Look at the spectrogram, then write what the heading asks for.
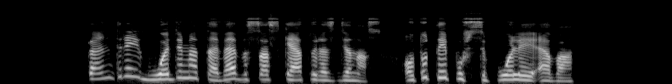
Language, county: Lithuanian, Telšiai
